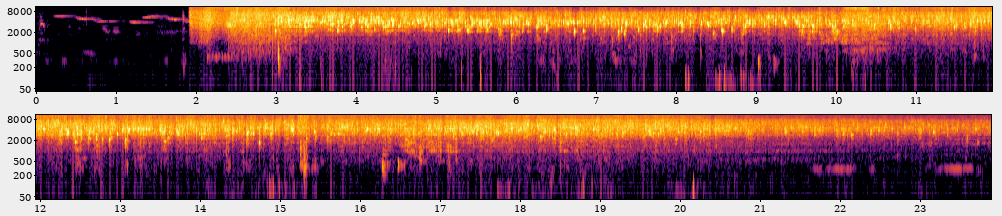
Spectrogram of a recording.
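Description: Shol (snakehead) fish steaks hitting hot mustard oil in an iron kadai: a sudden loud sizzle with crackling about two seconds in, which keeps frying steadily and dies down a little near the end.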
